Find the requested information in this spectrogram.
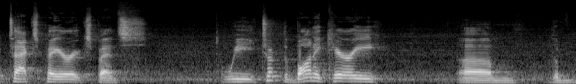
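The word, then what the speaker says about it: Bonnet Carré: bonnie carey um the the bong or how you pronounce it bond no it's bonnie carray yeah not the spillway i'm talking about the oh the bon kerei yeah bon carre whatever you want to call it the enterprise center yeah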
